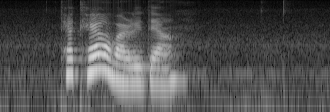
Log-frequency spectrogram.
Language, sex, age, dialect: Faroese, female, 36-60, Norðuroyggjar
